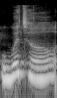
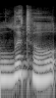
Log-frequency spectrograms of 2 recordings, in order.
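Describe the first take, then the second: First: The word begins with a W sound. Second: The word begins with an L sound. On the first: The speaker calls it wrong. "when a child mispronounces L, he is substituting W instead" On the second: The speaker calls it right. "instead of little"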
